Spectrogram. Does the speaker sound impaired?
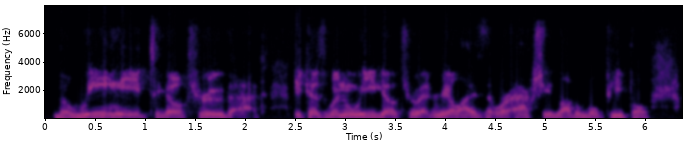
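No.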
